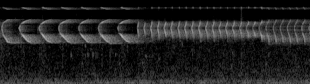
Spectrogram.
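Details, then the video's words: Canary singing as a tutoring lesson: six slow swooping high notes followed by a rapid even trill of short repeated notes. "Canary Singing - lesson 36"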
